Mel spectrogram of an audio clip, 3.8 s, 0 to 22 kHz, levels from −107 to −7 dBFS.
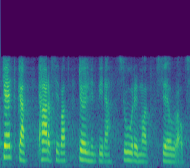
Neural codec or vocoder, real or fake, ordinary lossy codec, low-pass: codec, 16 kHz in and 24 kHz out, 0.6 kbps, FocalCodec, streaming, 4096 codes; fake; none; 5.4 kHz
